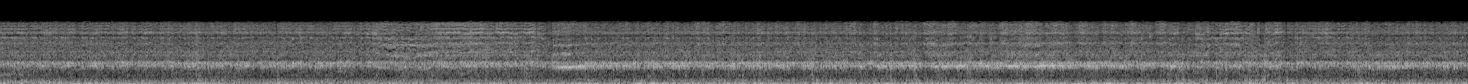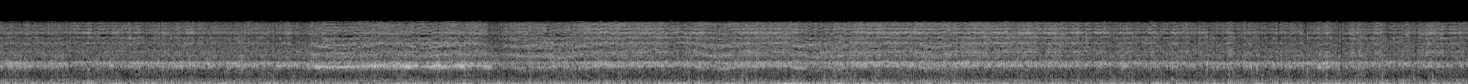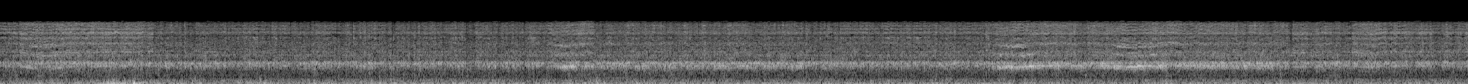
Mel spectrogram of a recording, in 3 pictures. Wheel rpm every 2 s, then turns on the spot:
230, 230, 230, 240, 230, 230, 230, 230, 230, 220, 220, 220, 230, 230, 230, 230, 240, 230, 230, 230, 220, 230.
none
